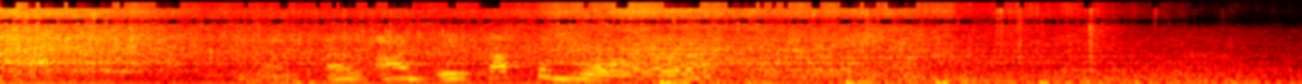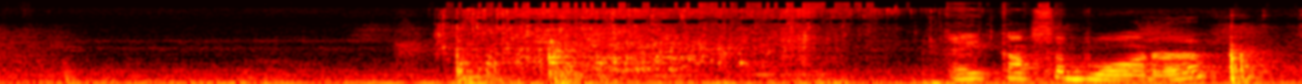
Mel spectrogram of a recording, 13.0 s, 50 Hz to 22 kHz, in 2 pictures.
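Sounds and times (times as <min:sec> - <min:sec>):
sizzling in a hot pot: 0:00.0 - 0:06.6.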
